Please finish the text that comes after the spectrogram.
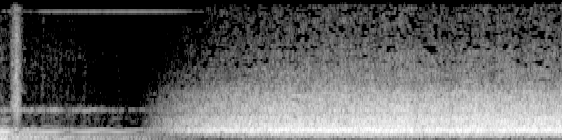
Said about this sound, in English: Listen to that crowd roar. Art the Aspen Mortgage team has just hit the field and the crowd has gone crazy.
